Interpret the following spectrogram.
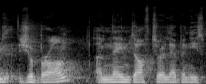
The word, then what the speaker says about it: Goubran: um by the way everybody gets my name wrong so it's actually jabran if you want to get right like how my mom would say it Jabron so in the course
